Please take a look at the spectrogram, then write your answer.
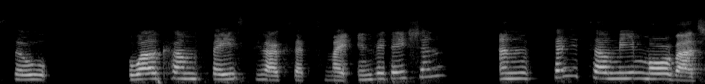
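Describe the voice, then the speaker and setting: A woman with a French accent and a high pitch speaks at a very slow pace with long, frequent pauses, lively intonation and big swings in loudness, in a dry, close sound with no echo. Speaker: web TV host. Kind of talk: interview. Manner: halting.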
